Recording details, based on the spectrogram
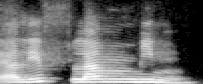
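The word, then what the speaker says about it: الم: Jadi ini bacanya bukan alif lam bukan, tetapi alif lam mim. Dibaca sesuai dengan huruf aslinya.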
